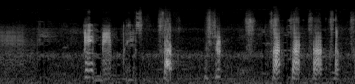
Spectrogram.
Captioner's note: laugh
